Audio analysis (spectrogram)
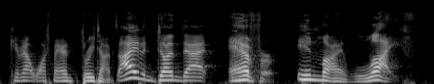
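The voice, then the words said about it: Yelling. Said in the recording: “why are you yelling?”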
